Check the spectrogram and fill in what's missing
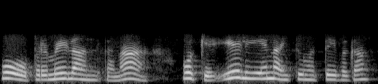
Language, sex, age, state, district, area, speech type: Kannada, female, 45-60, Karnataka, Davanagere, rural, conversation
